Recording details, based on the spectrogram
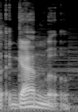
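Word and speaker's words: Gunnm: released in Japan as ganu which is the most proper pronunciation I could find and apparently a portmanto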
